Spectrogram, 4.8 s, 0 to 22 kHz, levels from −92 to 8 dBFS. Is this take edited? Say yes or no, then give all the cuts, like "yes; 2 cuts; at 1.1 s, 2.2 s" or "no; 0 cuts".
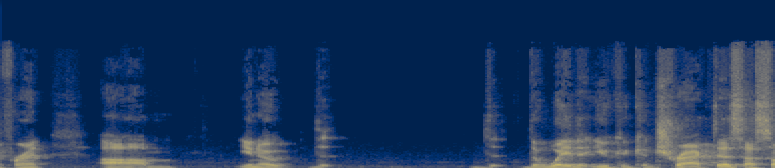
yes; 2 cuts; at 1.9 s, 3.2 s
